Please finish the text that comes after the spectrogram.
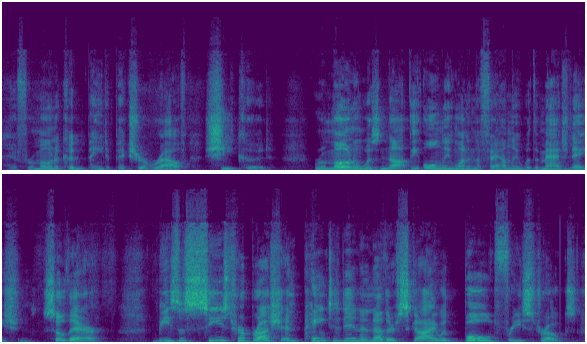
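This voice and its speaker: An expressive storyteller reading a children's book aloud, pausing to explain things to young listeners. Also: mid-range voice. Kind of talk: animated read-aloud with asides to child listeners.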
